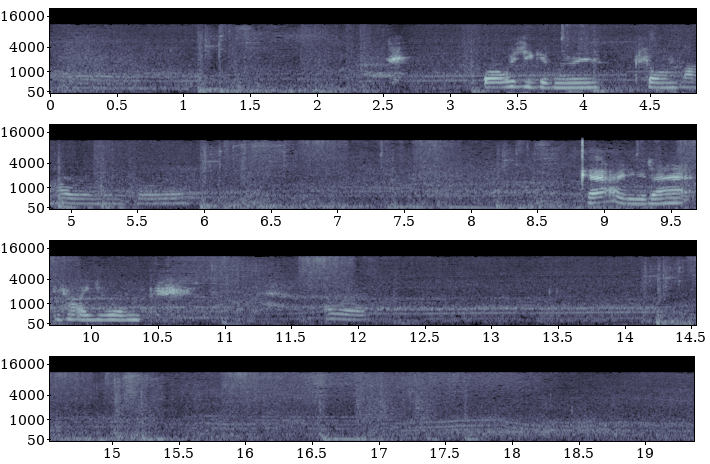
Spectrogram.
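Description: A car engine hums and rises and falls in pitch as it speeds along.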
